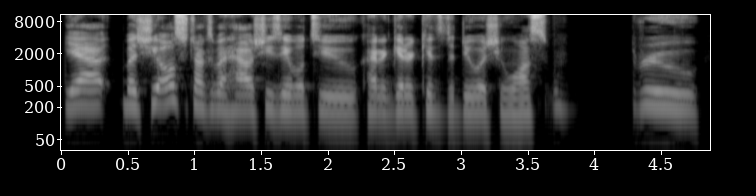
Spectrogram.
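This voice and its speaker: Guy podcast host chatting about tv, talks really fast, close dry sound. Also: on the high side, no echo. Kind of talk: casual TV recap chat.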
